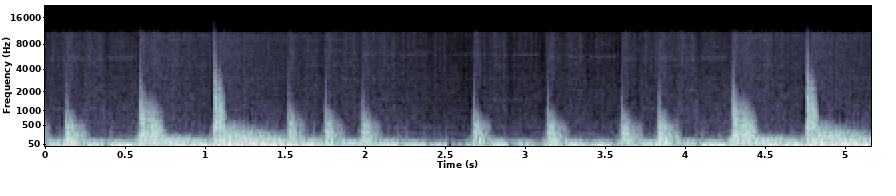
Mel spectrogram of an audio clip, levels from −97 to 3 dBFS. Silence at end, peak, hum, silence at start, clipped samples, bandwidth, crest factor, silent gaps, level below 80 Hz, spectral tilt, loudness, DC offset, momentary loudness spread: 0 s; -2 dBFS; none; 0 s; under 0.1%; 6 kHz; 14 dB; none; -18 dBFS; -9 dB/octave; -22 LUFS; under 0.1%; 10 LU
